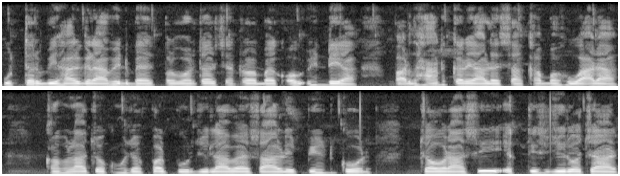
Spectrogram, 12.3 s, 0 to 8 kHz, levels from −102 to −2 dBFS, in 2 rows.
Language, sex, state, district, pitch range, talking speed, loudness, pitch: Hindi, male, Bihar, Vaishali, 140-150 Hz, 115 wpm, -15 LUFS, 145 Hz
